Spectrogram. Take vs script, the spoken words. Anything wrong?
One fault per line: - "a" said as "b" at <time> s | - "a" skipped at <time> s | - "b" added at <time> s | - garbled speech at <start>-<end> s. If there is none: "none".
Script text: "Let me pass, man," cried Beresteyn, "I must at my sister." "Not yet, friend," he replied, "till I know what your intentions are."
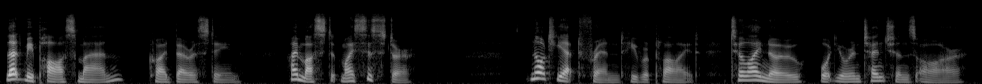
none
